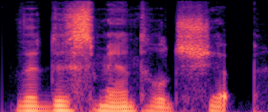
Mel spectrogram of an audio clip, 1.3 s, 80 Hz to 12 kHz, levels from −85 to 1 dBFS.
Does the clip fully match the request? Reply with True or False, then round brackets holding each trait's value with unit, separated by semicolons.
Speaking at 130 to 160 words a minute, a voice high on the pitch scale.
False (135 wpm; 100 Hz)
